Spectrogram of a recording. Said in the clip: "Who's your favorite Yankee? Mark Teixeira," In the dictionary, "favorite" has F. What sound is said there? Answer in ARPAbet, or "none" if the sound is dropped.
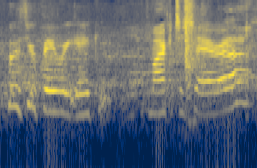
F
